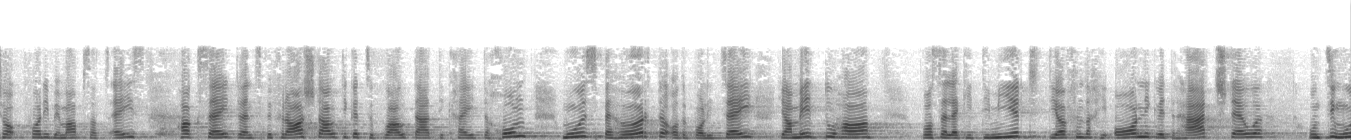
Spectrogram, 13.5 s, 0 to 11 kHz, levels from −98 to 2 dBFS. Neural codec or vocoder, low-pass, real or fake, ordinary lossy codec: none; 7.2 kHz; real; MP3, 64 kbps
